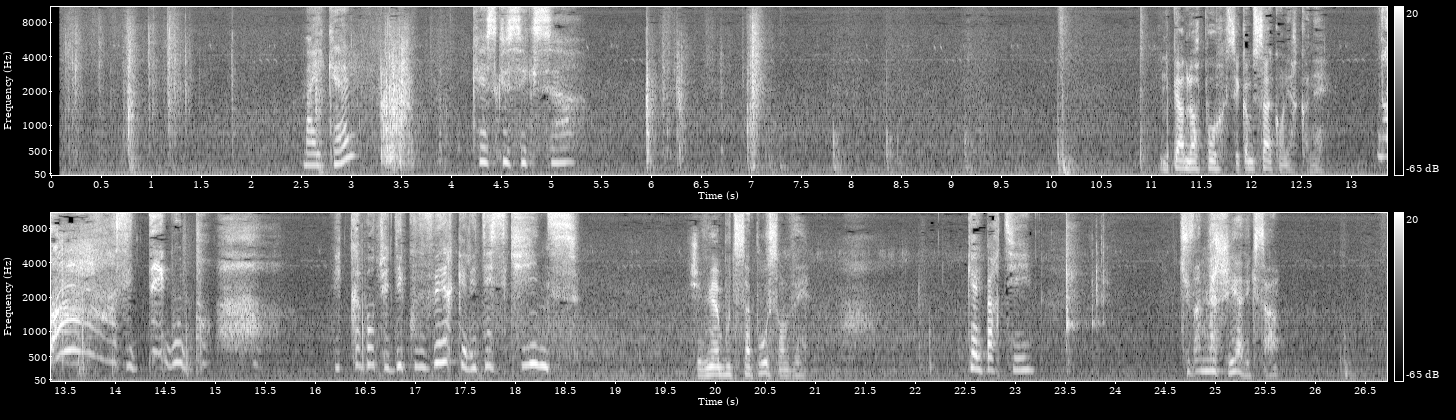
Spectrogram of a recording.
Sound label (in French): peau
